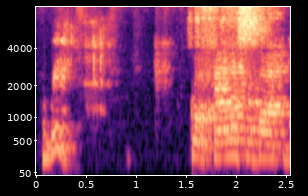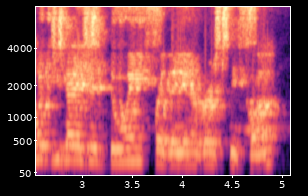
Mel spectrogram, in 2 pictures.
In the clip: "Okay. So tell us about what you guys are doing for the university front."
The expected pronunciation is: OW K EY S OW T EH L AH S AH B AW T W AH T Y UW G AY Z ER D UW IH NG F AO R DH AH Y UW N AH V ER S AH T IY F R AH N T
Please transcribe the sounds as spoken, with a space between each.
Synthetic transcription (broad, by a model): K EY S OW T EH L AH S AH B AW T W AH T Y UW G AY Z ER D UW IH NG F AO R DH AH Y UW N AH V ER S AH T IY F R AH N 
